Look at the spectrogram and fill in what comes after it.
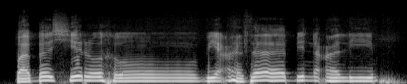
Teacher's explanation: sembunyikan mim pada mulut, timbulkan dengung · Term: ifat syafawi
